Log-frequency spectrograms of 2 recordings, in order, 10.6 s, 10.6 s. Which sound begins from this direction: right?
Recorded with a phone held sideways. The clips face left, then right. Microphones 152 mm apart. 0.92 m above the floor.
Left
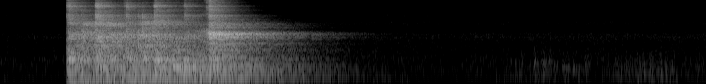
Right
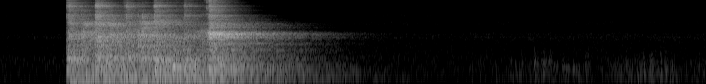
A snare drum, at 2.6 s.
